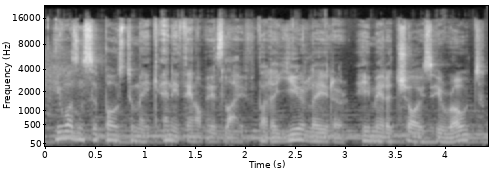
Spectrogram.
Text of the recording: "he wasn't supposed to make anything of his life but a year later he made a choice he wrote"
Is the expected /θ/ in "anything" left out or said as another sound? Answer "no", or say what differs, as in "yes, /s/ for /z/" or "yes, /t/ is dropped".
no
